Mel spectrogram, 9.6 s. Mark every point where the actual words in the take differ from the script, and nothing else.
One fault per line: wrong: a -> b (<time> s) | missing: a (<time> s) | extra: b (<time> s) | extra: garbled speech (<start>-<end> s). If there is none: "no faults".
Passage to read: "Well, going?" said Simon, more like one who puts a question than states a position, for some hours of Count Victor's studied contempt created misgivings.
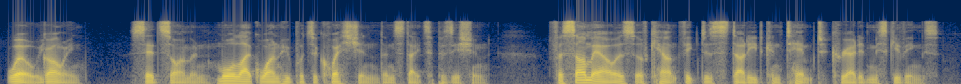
no faults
